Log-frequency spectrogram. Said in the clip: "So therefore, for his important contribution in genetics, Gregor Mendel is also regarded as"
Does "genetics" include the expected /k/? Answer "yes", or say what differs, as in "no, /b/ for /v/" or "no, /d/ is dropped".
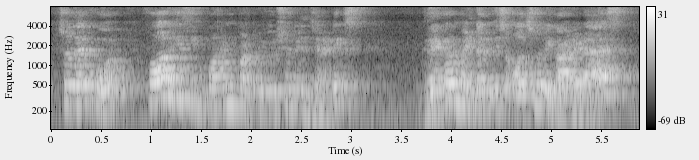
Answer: yes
